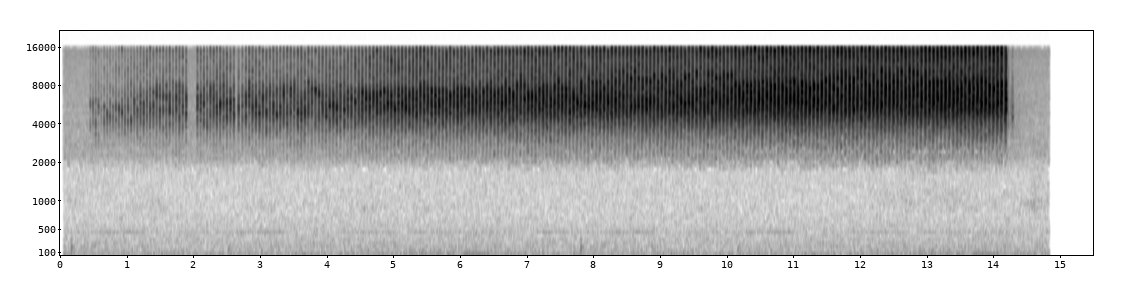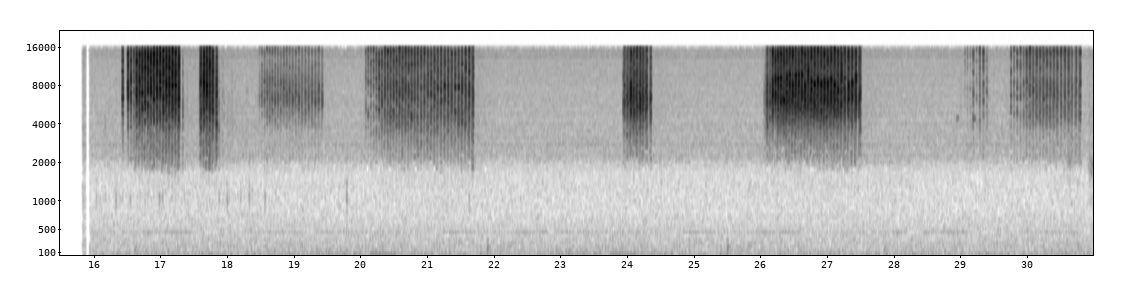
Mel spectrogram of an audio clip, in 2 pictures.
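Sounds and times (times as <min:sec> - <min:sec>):
Omocestus rufipes stridulating: 0:00.4 - 0:14.3, 0:16.3 - 0:21.8, 0:23.9 - 0:24.4, 0:26.0 - 0:27.6, 0:29.0 - 0:30.9.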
